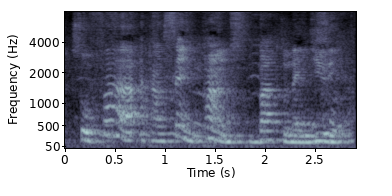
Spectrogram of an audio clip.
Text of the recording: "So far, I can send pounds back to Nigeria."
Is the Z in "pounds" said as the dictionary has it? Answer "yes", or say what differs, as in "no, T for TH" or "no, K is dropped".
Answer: no, S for Z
